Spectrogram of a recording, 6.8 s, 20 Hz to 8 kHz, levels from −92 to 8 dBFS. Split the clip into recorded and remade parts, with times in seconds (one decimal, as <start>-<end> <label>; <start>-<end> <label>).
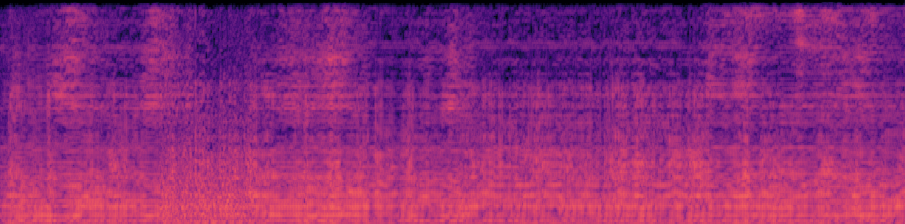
0.0-1.2 remade; 1.2-1.9 recorded; 1.9-6.8 remade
